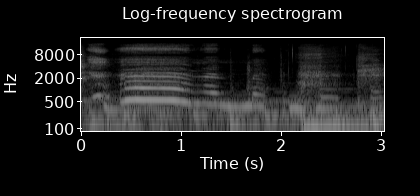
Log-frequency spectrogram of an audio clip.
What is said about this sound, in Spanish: Macario, asustado, se echó a llorar.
